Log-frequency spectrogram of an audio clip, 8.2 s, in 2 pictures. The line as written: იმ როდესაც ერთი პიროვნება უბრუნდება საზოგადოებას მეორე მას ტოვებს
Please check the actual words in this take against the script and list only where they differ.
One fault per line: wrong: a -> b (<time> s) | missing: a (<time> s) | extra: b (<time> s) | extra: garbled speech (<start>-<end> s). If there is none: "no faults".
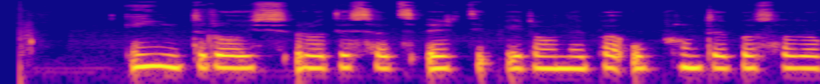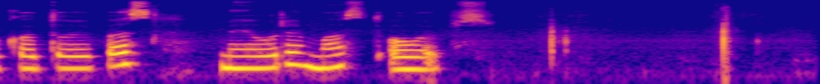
extra: დროს (1.0 s)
